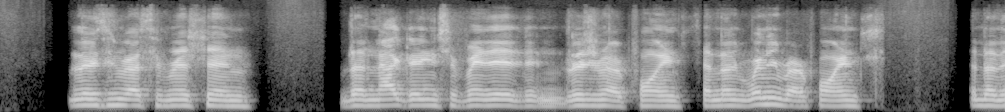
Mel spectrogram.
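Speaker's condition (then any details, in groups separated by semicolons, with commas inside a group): Cerebral palsy; caused by stroke at birth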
